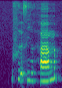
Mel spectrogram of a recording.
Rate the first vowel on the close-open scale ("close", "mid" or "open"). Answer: close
